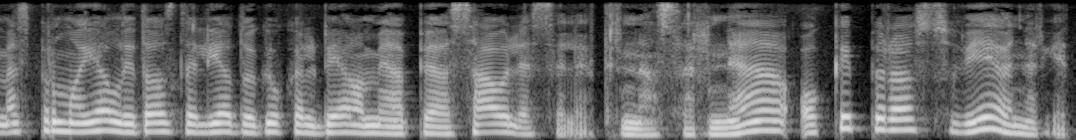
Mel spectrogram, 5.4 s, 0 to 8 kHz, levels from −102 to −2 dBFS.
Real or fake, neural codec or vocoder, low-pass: real; none; 7.2 kHz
